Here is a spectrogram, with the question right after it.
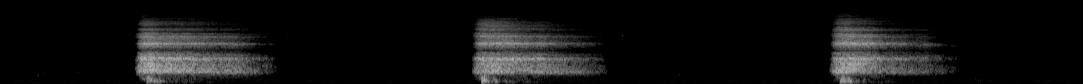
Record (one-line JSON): {"exhalation_length": "10.8 s", "exhalation_amplitude": 17514, "exhalation_signal_mean_std_ratio": 0.4, "survey_phase": "beta (2021-08-13 to 2022-03-07)", "age": "45-64", "gender": "Male", "wearing_mask": "No", "symptom_none": true, "smoker_status": "Never smoked", "respiratory_condition_asthma": false, "respiratory_condition_other": false, "recruitment_source": "REACT", "submission_delay": "1 day", "covid_test_result": "Negative", "covid_test_method": "RT-qPCR", "influenza_a_test_result": "Negative", "influenza_b_test_result": "Negative"}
